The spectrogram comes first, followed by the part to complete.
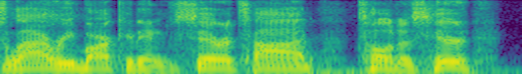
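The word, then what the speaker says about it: Markkanen: of having Lowry marketing okay and yes it's Lowry marketing Sarah Todd told us here for everybody confused on how to pronounce lry marketing because people are telling us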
